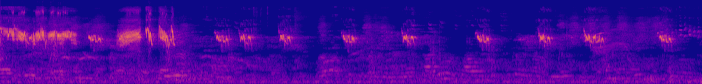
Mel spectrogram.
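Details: Skylark (Afghani jhal) singing: a loud jumbled burst of high twitters at first, then short bright chirps repeated about every half second, over a quiet low hum.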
